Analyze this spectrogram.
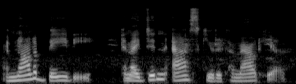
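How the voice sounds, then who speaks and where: A woman's voice: fairly low pitch, fairly quick, vocal fry, a little mellow, rough recording. A woman reading a storybook as a defiant, anxious younger sister of about eleven, earnest and indignant. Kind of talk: children's storybook character reading.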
